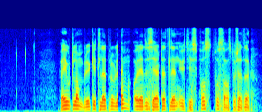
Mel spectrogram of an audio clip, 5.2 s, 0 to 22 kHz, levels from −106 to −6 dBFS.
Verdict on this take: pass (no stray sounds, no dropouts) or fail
fail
